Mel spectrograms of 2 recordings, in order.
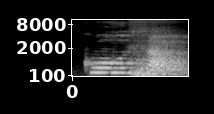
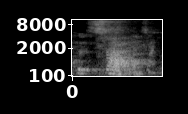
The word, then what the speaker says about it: Kutha: Okey, Kutha, bukan Kutsa. Kutha. Ejaan dia Kutha.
